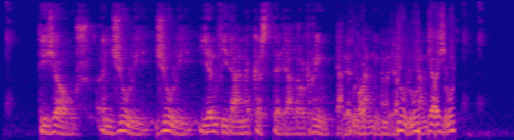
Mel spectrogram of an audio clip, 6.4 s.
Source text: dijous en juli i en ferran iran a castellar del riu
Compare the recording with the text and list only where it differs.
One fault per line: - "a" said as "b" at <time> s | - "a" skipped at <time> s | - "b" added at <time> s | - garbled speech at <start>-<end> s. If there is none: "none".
- "juli" added at 2.0 s
- "ferran" skipped at 2.7 s
- garbled speech at 4.2-5.7 s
